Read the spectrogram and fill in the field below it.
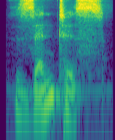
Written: saentis

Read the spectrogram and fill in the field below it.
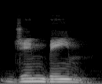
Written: Jim Beam

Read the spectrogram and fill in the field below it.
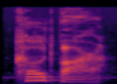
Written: Gold Bar

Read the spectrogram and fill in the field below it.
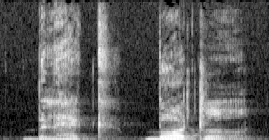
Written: Black Bottle

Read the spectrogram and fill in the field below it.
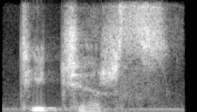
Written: teachers

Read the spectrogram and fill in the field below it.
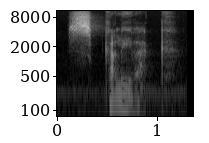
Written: scallywag

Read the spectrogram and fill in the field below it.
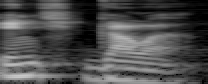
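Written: Inchgower

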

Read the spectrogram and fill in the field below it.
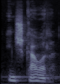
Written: Inchgower

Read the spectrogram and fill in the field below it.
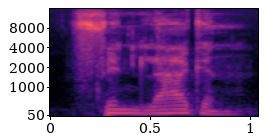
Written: Finlaggan

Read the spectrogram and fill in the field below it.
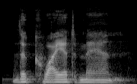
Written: the quiet man

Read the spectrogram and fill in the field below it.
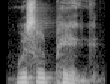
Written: whistle pig

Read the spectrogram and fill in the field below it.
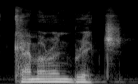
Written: Cameron Brig

